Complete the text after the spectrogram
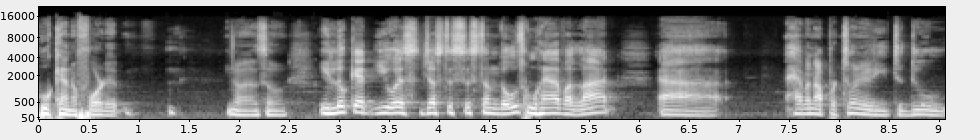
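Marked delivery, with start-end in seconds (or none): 0.0-0.8 muttered and faster. Retelling what a friend adds after the flag salute, imitating Denny muttering under breath. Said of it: "you can hear him under his breath".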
